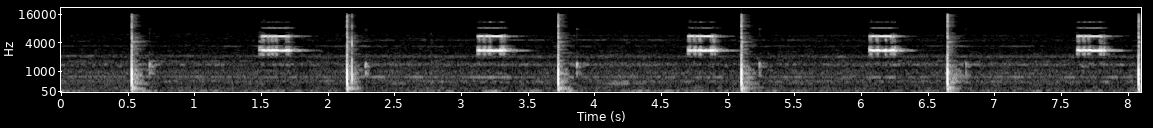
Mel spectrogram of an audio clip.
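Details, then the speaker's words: Golden Eagle L-300A studio flash, repaired after a broken bulb, burnt shorts and power button failure, fired at highest power: sharp pops with high ready-beeps. Recycle is about 2 seconds, as original, and power is fine. "mantap luar biasa ya Om ya udah jos nih reloadnya bagus 2 detik sesuai aslinya ya power tembakannya masih mantap"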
